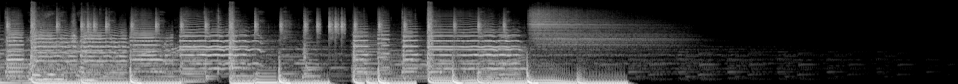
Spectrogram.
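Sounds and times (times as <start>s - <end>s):
hip hop music: 0.0s - 7.1s.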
